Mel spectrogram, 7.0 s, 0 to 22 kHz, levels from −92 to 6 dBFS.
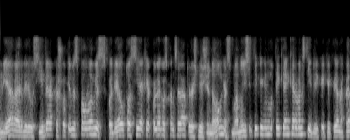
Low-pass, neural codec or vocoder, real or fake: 7.2 kHz; codec, 16 kHz, 2 kbps, FreqCodec, smaller model; fake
